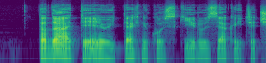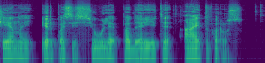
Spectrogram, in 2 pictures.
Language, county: Lithuanian, Klaipėda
